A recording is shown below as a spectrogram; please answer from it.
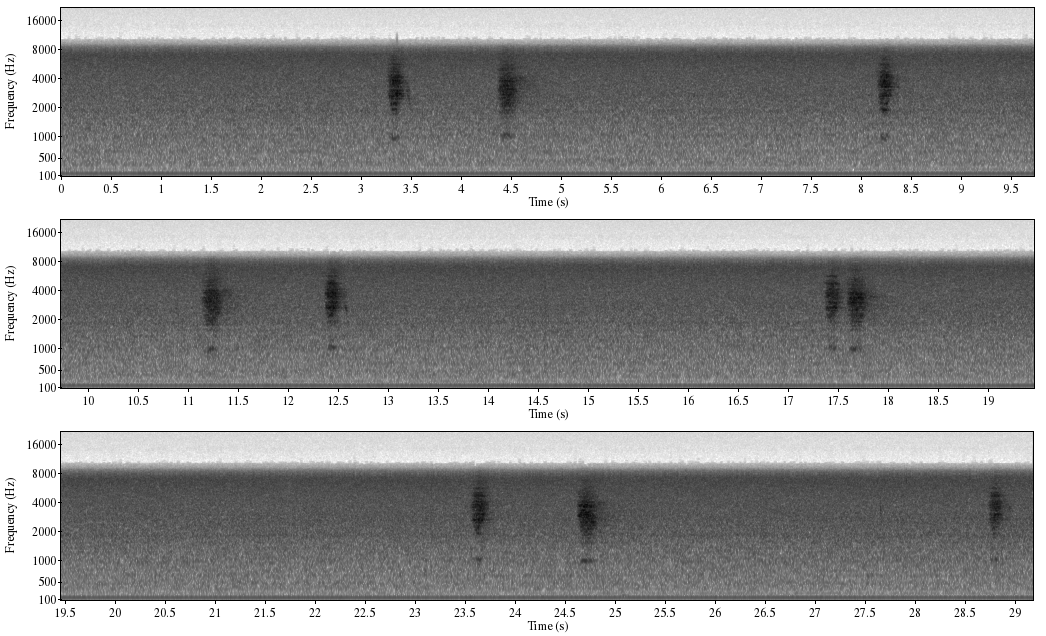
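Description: Two young Eurasian eagle-owls giving short hissing calls, nine in all, spaced a few seconds apart and often in pairs, as owlets do when begging for food. Under them run a steady low hum and hiss.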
